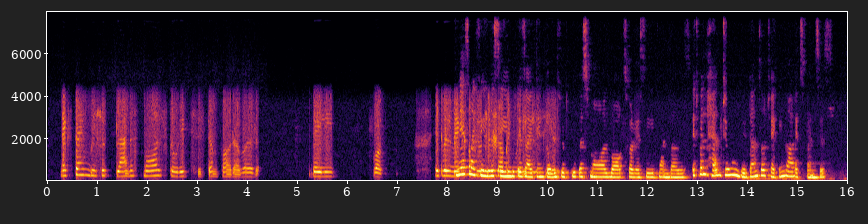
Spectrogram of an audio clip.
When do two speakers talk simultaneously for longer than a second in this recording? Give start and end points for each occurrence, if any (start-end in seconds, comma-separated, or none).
8.2-10.3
